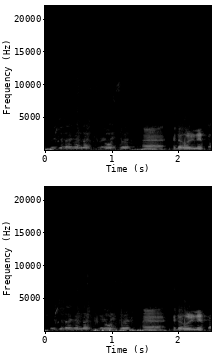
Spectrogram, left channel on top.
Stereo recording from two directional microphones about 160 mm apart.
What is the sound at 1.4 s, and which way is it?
Speech, 45° left (ahead or behind).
